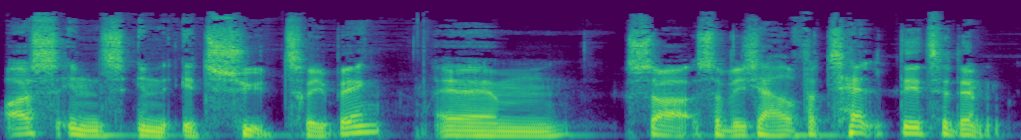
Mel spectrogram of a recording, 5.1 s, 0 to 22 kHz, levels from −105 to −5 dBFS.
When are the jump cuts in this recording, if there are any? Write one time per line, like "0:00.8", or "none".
none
